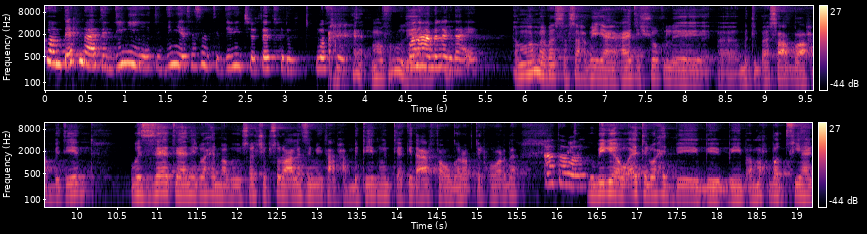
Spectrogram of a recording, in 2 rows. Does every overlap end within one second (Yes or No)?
Yes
